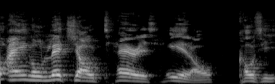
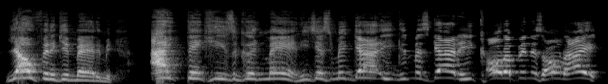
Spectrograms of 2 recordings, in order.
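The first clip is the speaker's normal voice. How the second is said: raised ranting voice; 7 semitones higher, 5 dB louder than usual. Real, not acted. Host rants on air about rival.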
